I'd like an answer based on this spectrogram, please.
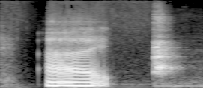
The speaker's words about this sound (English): Yeah, the dog. Sorry. Yeah, the dogs are so excited.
